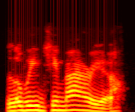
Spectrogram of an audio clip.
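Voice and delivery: slow, high Luigi impression. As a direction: answer as Luigi, drawn out. Guesses the quote playfully.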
